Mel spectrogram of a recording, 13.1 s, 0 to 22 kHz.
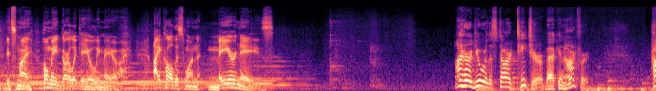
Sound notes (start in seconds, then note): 6.3 the room goes very quiet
